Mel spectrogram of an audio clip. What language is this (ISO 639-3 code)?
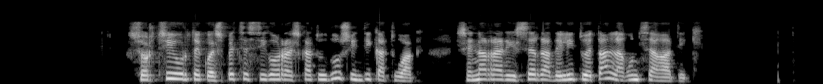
eus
